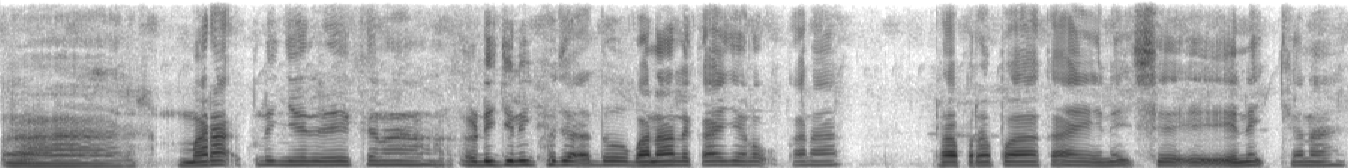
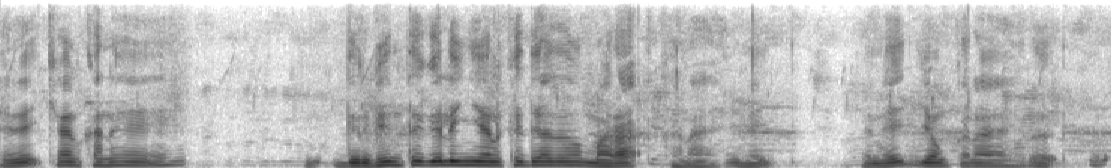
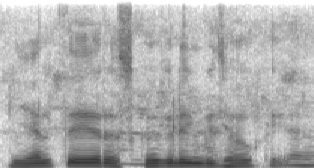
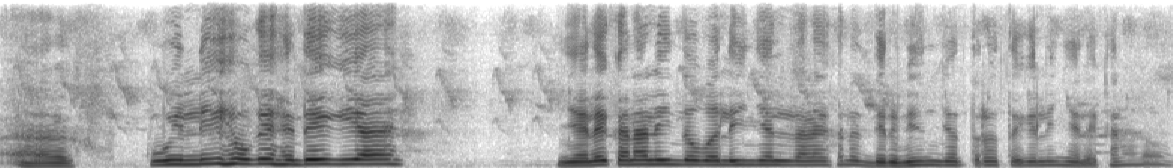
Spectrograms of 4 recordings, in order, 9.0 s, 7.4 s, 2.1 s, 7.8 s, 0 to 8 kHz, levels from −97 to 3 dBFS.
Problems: constant background noise, background conversations at intervals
